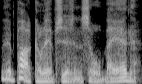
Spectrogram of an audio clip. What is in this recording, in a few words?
trader male like greeting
